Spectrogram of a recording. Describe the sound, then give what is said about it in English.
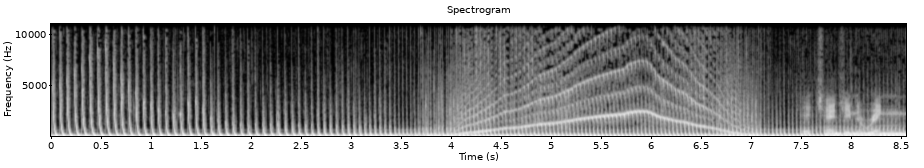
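A modular synthesizer tone runs through a high-pass filter and a modulation generator: a loud, continuous, buzzy pulsing drone whose upper tone falls away, then a bright sweep arcs up and back down before settling. “So I'm going to bring the cutoff frequency of the high pass up and the frequency of the modulation generator down.”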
